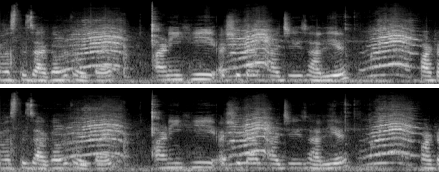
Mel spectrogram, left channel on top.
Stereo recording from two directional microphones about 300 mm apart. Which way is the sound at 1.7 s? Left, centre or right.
Centre.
